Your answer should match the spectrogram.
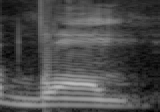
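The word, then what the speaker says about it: bomb: अगला हमारा बॉम, बी का उच्चारण नहीं कर रहे हैं, बॉम, लेकिन स्पेलिंग में बी आता है।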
